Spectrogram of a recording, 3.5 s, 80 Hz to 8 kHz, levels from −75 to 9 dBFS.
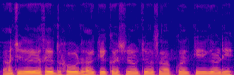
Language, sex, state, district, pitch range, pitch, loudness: Bhojpuri, male, Uttar Pradesh, Gorakhpur, 145-150 Hz, 150 Hz, -14 LUFS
